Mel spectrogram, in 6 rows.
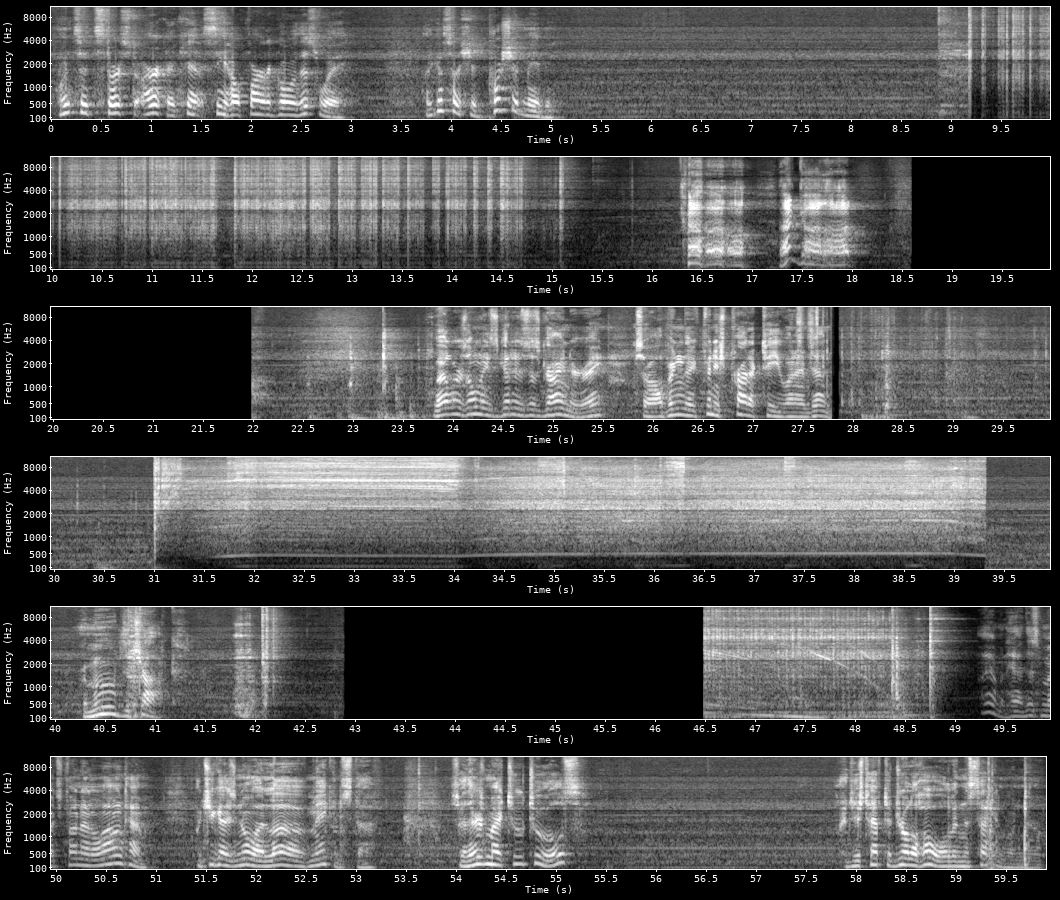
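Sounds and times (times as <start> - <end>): arc welding crackling hiss: 8.7 - 15.4, 31.0 - 39.4
electric grinder grinding metal: 8.9 - 15.2, 31.0 - 39.4, 46.5 - 48.7.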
